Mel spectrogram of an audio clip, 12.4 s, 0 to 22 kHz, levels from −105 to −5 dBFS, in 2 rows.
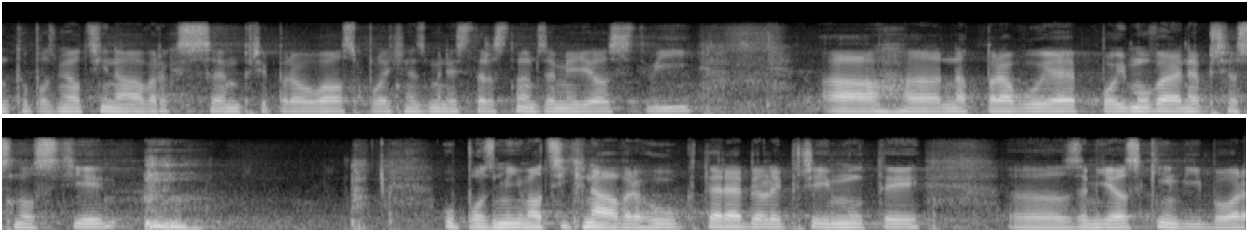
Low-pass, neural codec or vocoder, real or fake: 9.9 kHz; none; real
